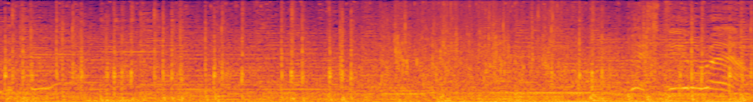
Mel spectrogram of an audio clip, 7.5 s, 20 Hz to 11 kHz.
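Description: Hoofbeats of Roach, a horse in The Witcher 3, clop steadily through a city, with game voices talking over them and a brief whinny near the end.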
